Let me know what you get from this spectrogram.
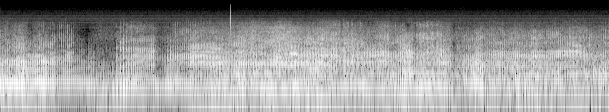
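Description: Off-road motorcycle engines revving up and down, several engine notes overlapping, easing off briefly about a second in before picking up again.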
